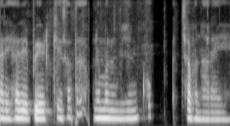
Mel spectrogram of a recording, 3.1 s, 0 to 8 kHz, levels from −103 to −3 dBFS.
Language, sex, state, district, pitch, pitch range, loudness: Hindi, female, Chhattisgarh, Korba, 200 Hz, 185-220 Hz, -18 LUFS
